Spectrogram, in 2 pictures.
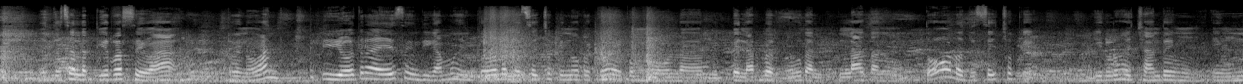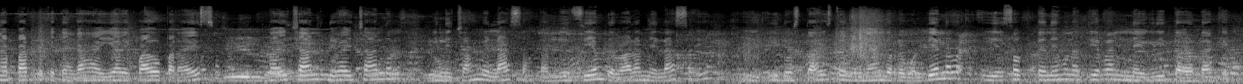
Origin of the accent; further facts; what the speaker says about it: Upala, Alajuela, Costa Rica; born there; also born or lived in Nicaragua; Yo vine a Nicaragua, digamos a los 27 años por ahí, pero cuando yo nací en Upala. Lo que pasa es que como de 6, 7 años mis padres me llevaron a Nicaragua y después volví otra vez.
